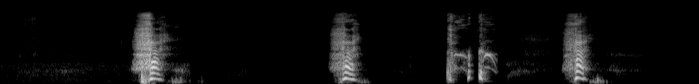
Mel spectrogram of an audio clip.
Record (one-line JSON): {"exhalation_length": "7.0 s", "exhalation_amplitude": 32660, "exhalation_signal_mean_std_ratio": 0.26, "survey_phase": "alpha (2021-03-01 to 2021-08-12)", "age": "18-44", "gender": "Female", "wearing_mask": "No", "symptom_cough_any": true, "symptom_fatigue": true, "symptom_headache": true, "symptom_change_to_sense_of_smell_or_taste": true, "symptom_loss_of_taste": true, "symptom_onset": "5 days", "smoker_status": "Never smoked", "respiratory_condition_asthma": false, "respiratory_condition_other": false, "recruitment_source": "Test and Trace", "submission_delay": "2 days", "covid_test_result": "Positive", "covid_test_method": "RT-qPCR"}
